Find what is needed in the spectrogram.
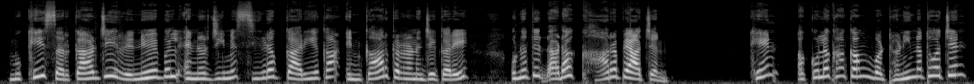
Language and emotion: Sindhi, angry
